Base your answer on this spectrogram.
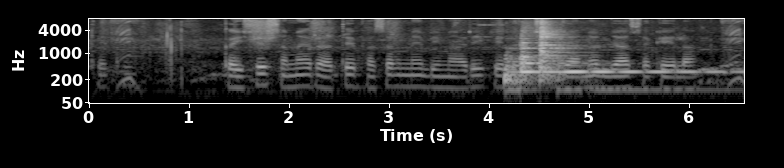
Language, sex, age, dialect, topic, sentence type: Bhojpuri, male, 18-24, Western, agriculture, question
